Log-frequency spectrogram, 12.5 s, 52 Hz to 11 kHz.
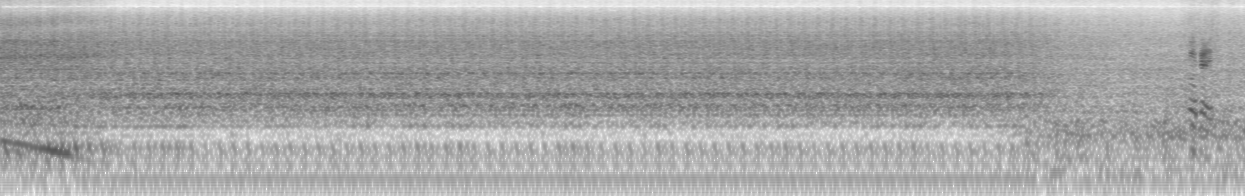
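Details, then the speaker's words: Sailboat diesel after replacing the fuel injectors and lift pump, leaking coolant and blowing blue smoke: steady clatter with a slightly uneven beat, about three to four pulses a second. One cylinder is suspected of not firing; not confirmed. "I think one of the cylinders is not firing correctly. It sounds like it's not running 100% smooth."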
